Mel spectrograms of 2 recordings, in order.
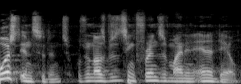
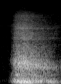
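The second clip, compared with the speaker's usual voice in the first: heavy blown-out breath; loud exhale; stressed sigh; 4 dB louder than usual. Retold or imitated. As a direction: blow out the stress. Recalling stress of surgery.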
